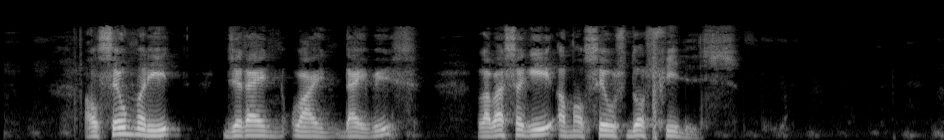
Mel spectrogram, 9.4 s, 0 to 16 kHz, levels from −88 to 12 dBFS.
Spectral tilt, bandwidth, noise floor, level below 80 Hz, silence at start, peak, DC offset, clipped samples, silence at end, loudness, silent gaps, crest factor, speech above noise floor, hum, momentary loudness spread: -6 dB/octave; 8.2 kHz; -75 dBFS; -54 dBFS; 0.85 s; -2 dBFS; under 0.1%; under 0.1%; 2.15 s; -18 LUFS; none; 18 dB; 57 dB; none; 20 LU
